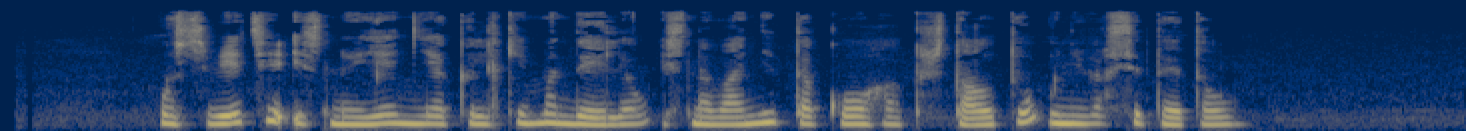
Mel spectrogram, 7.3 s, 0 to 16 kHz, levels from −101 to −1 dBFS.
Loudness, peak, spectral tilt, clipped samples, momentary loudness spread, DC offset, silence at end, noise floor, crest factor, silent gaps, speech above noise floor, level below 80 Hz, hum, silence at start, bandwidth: -33 LUFS; -18 dBFS; -5.5 dB/octave; under 0.1%; 7 LU; under 0.1%; 1.1 s; -74 dBFS; 16 dB; none; 42 dB; -80 dBFS; none; 0.8 s; 11.5 kHz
